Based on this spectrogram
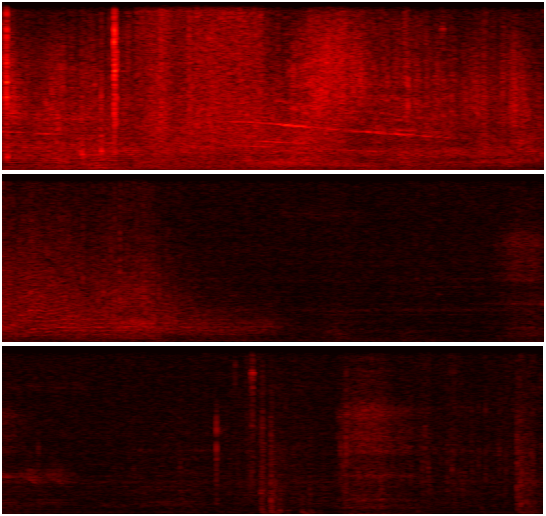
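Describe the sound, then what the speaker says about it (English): Video game enemy airstrike: a burst of heavy, rumbling explosions up close, fading into quieter distant booms and a few sharp cracks. "Enemy airstrike in the area."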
